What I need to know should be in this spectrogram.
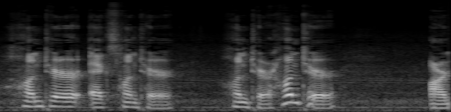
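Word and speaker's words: Hunter × Hunter: And lots of people still pronounce the X in Hunter X Hunter.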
